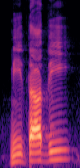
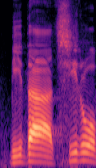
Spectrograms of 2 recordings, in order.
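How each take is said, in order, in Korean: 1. 마지막 음절은 d 소리로 시작해요. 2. 마지막 음절은 j 소리로 시작해요.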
